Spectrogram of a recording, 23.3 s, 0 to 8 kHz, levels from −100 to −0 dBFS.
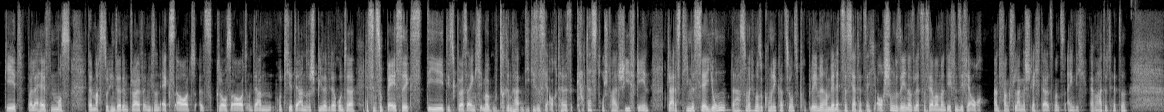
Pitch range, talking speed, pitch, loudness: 100-125 Hz, 210 wpm, 105 Hz, -24 LUFS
